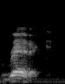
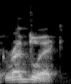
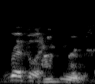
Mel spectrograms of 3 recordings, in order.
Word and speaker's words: Redlich: We were just talking about how I butchered your name. It's Reddick, right? Redlich. Redlich.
